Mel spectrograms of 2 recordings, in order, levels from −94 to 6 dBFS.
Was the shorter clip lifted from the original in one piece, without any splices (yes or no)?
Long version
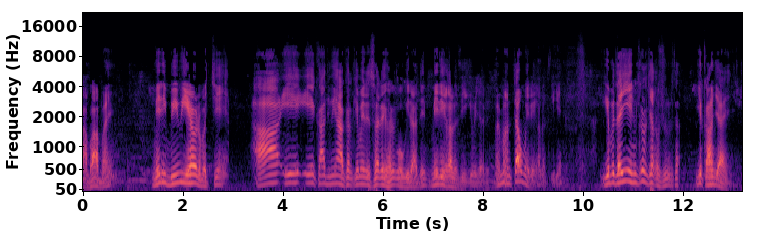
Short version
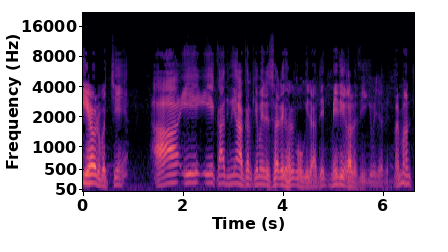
yes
